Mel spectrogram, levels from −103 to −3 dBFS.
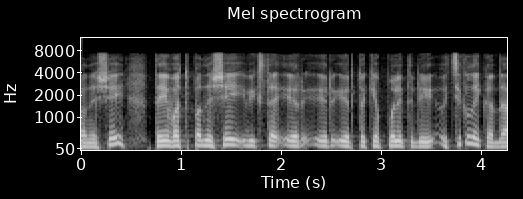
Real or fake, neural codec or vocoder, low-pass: real; none; 7.2 kHz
